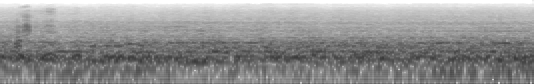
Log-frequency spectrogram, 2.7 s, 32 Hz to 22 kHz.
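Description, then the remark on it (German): An S-Bahn commuter train, the :50 service, rumbles loudly and steadily as it pulls into a station platform on a windy autumn day, a dense low roar with a brief higher-pitched squeal near the start and no voices. “Da kommt die S-Bahn um 50.”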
